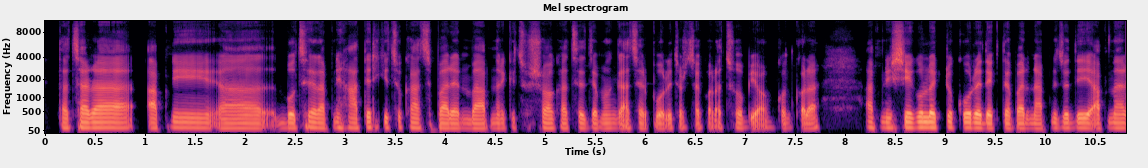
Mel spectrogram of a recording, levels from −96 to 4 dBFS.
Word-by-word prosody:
তাছাড়া 115 +1 +3 0.5
আপনি 120 +1 -4 0.4
আ - - 0 0.6
বলছেন 115 +2 +2
আপনি 115 +3 -7
হাতের 115 +2 -1
কিছু 115 - -4
কাজ 110 -2 -1 0.2
পারেন 100 0 +3
বা 100 - +4
আপনার 105 +1 -5
কিছু - - -11
শখ 105 -3 +1
আছে 105 - -4
যেমন 105 +1 -1
গাছের - - -2
পরিচর্চা - - -2
করা, - - -3
ছবি - - -2
অঙ্কন 110 -4 -8
করা, - - +1 0.6
আপনি 115 0 -5
সেগুলো 120 0 +5
একটু 120 - -1
করে 110 -1 +7
দেখতে 100 - +1
পারেন। 100 0 +1
আপনি 110 - -8
যদি 105 0 +1 0.2
আপনার 110 -1 -2
110 Hz, 165 wpm, -24 LUFS, 105-115 Hz, 0.6 s, করে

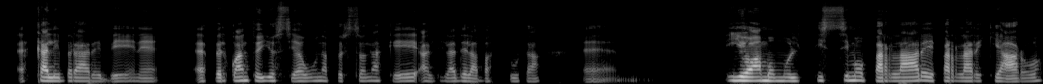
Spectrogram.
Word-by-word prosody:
ehm, - - -10
calibrare 160 -3 +1
bene, 145 0 -9 0.3
ehm, 150 - -5
per 160 +1 -3
quanto 175 0 +1
io 170 +1 -2
sia 155 -2 -6
una 165 +1 -8
persona 165 +2 -11
che 160 +3 -5
al 155 -1 -7
di 160 +3 -28
là 150 -1 -6
della 150 -4 -5
battuta, 145 -1 -15 0.4
ehm, - - -16 1.0
io 180 0 +8
amo 175 -1 +7
moltissimo 175 +3 -3
parlare 165 +2 +3
e - - -4
parlare 155 -2 -2
chiaro. 140 -2 0
160 Hz, 140 wpm, -28 LUFS, 150-170 Hz, 1.0 s, io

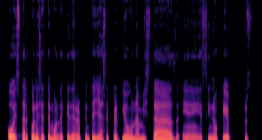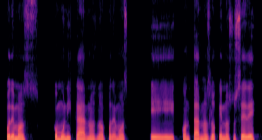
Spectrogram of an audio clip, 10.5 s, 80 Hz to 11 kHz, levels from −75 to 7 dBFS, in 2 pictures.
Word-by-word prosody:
o 100 0 +7
estar 105 +2 -1
con 110 -1 +2
ese 110 +2 -1
temor 100 -2 -2
de 105 - -2
que 105 - -3
de 95 -1 -1
repente 100 +1 -3
ya 100 +1 -1
se 115 - -7
perdió 100 +1 -2
una 100 -1 0
amistad, 125 +5 +1 0.2
eh, 95 -3 -5
sino 100 -2 -3
que, 90 -3 -2 0.3
pues, - - -12 0.3
podemos 155 +3 +2 0.3
comunicarnos, 130 0 +2
¿no?, 125 -1 0
podemos, 115 -2 -2 0.4
eh, 95 -2 +2
contarnos 110 +2 +1
lo 110 -2 +1
que 125 - +1
nos 120 +1 0
sucede, 150 +3 +3
110 Hz, 160 wpm, -24 LUFS, 100-130 Hz, 0.4 s, o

